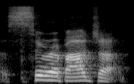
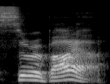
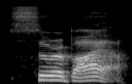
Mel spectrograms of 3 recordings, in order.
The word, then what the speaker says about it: Surabaja: For some chicken surabaja. Hang on. Let me get the pronunciation. Oh, it's a silent J. It's Surabaya. Surabaya.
